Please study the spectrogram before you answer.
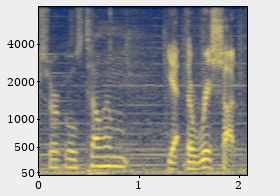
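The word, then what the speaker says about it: Richat: Yeah, the rishot. R I C H A T. It's worth mentioning here in the first couple E uh I just want to say it's Rishot. I used to call it Rickot.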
